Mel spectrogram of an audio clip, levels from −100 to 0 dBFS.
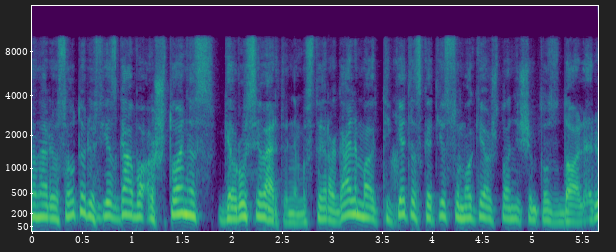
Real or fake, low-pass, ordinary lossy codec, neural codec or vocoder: fake; 9.9 kHz; AAC, 64 kbps; vocoder, 22.05 kHz, 80 mel bands, WaveNeXt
